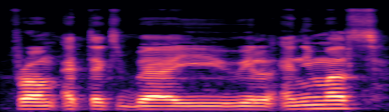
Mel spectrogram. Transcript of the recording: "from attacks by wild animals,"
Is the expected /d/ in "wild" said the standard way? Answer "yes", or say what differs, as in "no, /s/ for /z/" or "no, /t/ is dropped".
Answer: no, /d/ is dropped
